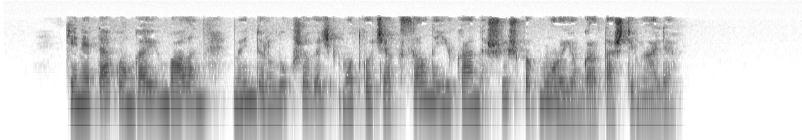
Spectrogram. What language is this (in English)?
Mari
